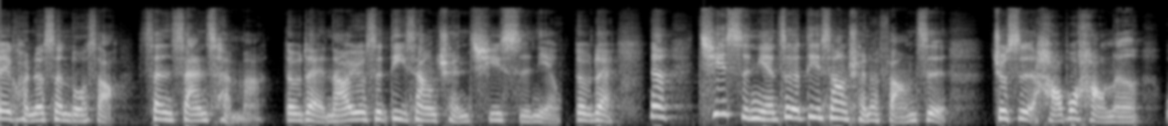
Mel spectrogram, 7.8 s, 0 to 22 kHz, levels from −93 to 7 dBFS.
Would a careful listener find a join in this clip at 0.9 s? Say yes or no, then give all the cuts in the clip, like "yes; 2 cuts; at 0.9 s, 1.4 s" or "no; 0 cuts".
no; 1 cut; at 3.7 s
